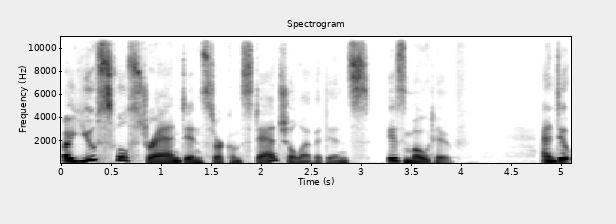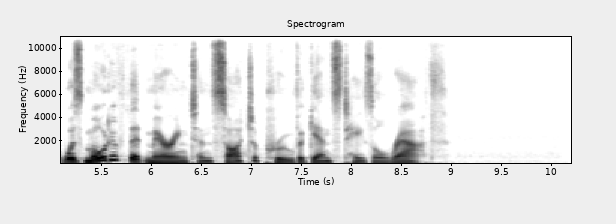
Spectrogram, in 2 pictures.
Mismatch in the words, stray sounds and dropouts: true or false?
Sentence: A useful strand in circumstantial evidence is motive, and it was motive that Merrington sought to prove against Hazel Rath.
false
